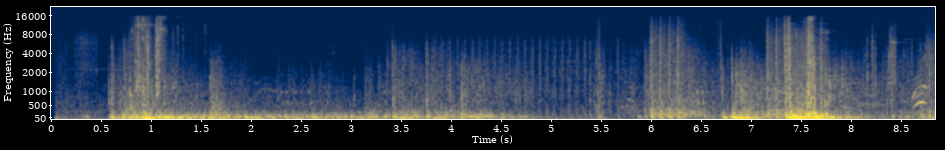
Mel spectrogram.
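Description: Gunshots crack with a booming echo.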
